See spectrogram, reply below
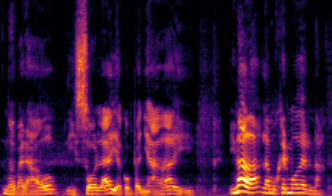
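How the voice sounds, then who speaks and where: A woman with a Chilean accent chatting casually and bawdily as a comedian guest, playful and animated, often repeating her phrases. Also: fairly low pitch, normal speed, slight background noise. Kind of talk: casual, bawdy chat.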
